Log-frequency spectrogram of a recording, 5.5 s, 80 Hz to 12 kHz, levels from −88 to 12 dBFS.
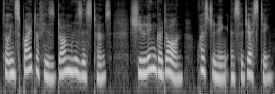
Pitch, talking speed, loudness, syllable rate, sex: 230 Hz, 140 wpm, -15 LUFS, 4.8 syllables/s, female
